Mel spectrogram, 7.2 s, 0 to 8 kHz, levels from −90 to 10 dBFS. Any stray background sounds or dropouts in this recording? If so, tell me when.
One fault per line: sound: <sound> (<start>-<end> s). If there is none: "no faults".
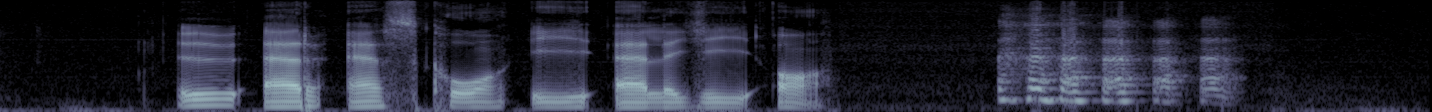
sound: laugh (5.0-6.3 s)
